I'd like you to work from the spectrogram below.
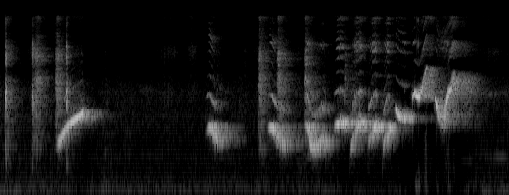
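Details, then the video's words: White-rumped shama (murai batu) in full, emotional song: a few dry clicks and a rising whistle, a brief pause, then a rapid tumbling series of fluty notes that climbs steadily higher. "MURAI BATU GACOR PLONG FULL EMOSI TINGGI"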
